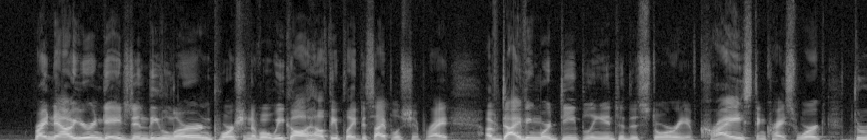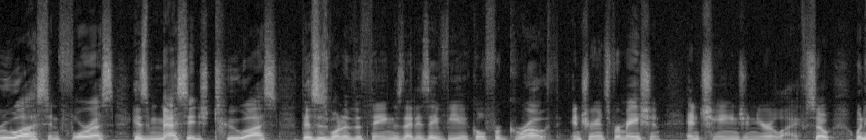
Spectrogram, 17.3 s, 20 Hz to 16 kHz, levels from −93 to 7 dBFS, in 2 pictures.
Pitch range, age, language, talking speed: 120-155 Hz, 20-39, English, 200 wpm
